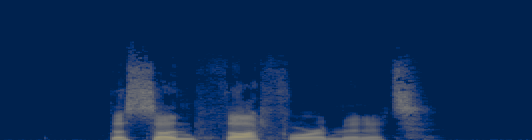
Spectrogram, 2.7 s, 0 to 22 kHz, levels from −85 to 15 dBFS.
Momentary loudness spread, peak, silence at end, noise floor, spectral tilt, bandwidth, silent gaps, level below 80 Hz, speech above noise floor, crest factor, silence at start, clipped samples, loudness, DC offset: 12 LU; -10 dBFS; 0.55 s; -81 dBFS; -4.5 dB/octave; 14 kHz; none; -68 dBFS; 50 dB; 22 dB; 0.55 s; under 0.1%; -31 LUFS; under 0.1%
